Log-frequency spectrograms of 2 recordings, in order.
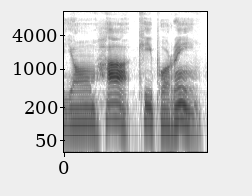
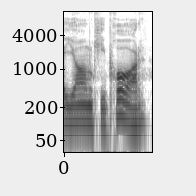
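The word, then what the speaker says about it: Yom HaKippurim: in the season the yom ha ki porin many say yom kippur and there we seek to correct right that's not yom kippur only in modern judaism and nowadays people just say it like in a short way yom kippur but in her torah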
